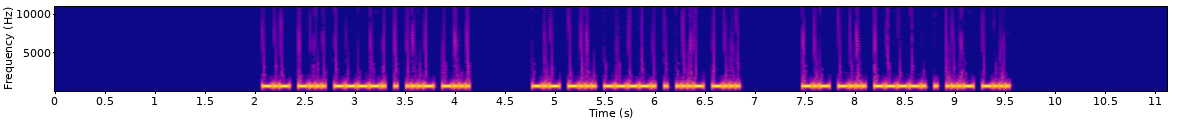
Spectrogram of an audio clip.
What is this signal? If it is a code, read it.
Morse code, heard as a keyed tone, about 37 wpm, 700 Hz. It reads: KB9EVB KB9EVB KB9EVB
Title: USA Call Signs - 6 Characters - Repeated 3x - 40wpm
